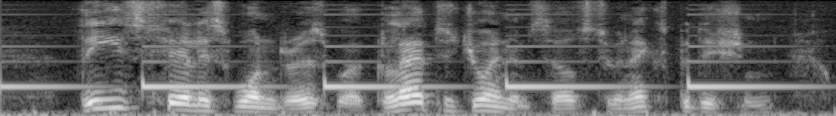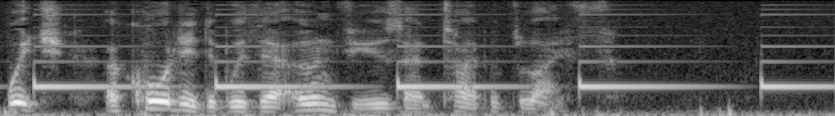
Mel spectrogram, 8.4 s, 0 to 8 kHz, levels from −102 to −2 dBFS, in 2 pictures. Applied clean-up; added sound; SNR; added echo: none; Motor vehicle (road); 7 dB; none.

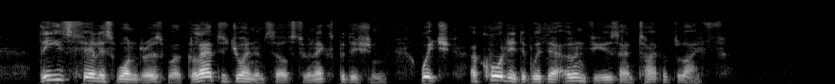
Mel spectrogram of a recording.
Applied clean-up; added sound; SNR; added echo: none; none; none; none.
